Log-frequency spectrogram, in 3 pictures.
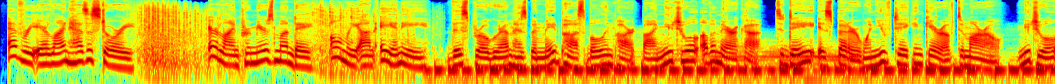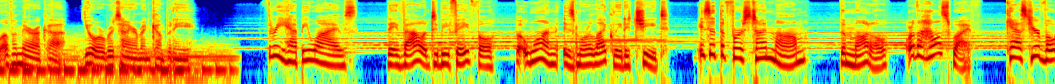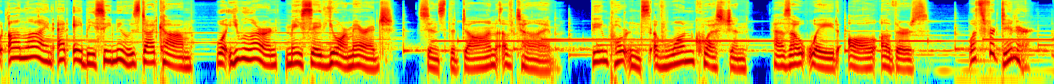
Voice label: Promo

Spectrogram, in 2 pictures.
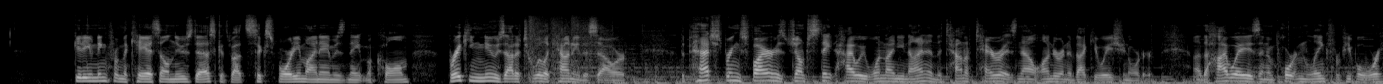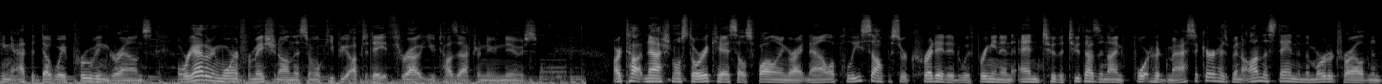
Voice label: NEWSCAST

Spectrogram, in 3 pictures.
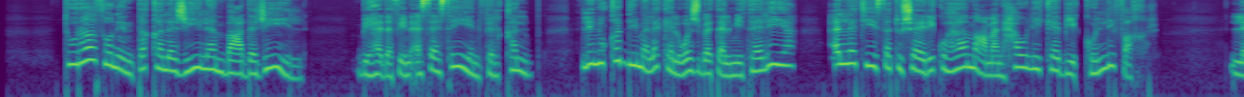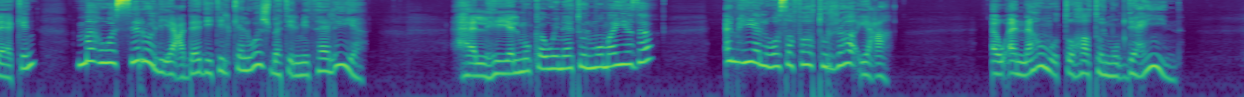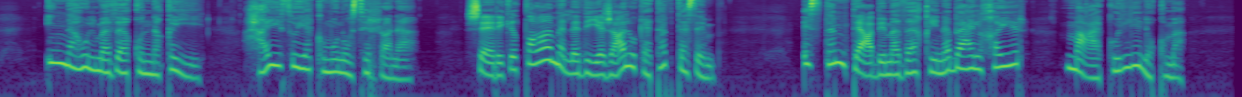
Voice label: Standard Arabic

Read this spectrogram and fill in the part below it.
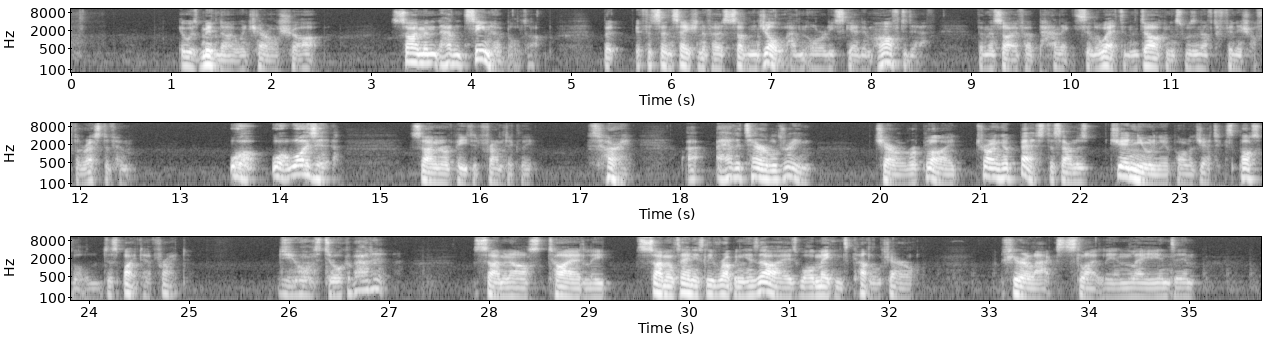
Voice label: Audiobook Character

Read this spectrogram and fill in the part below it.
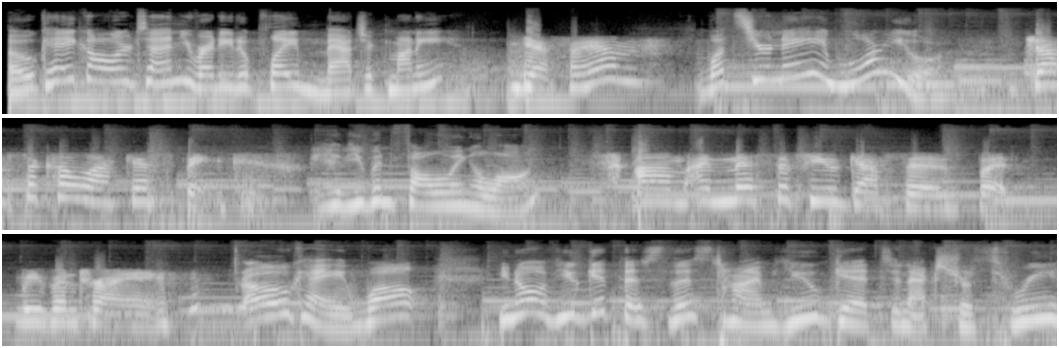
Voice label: Radio Aircheck

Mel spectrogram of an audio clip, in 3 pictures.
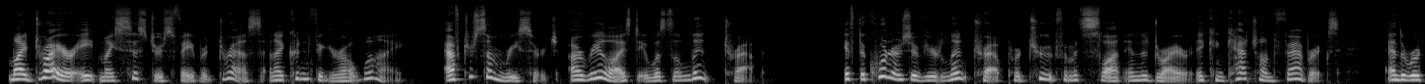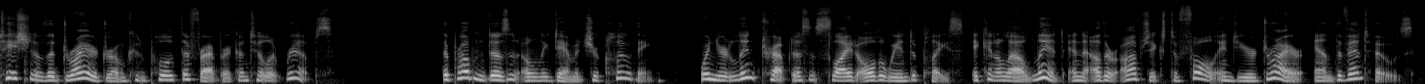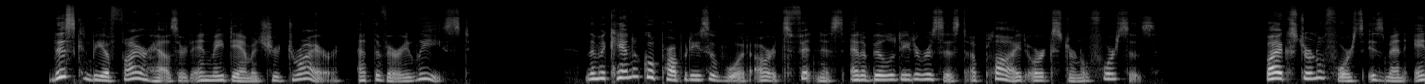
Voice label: e-Learning

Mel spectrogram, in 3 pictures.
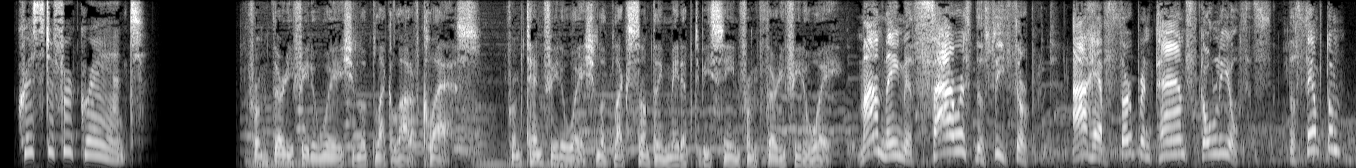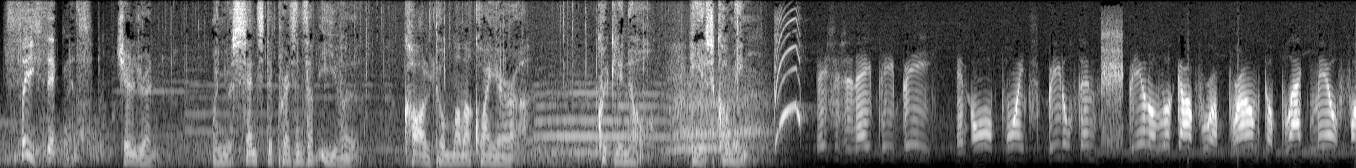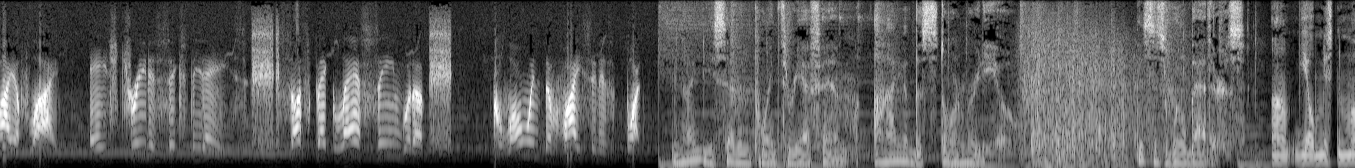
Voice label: animation

